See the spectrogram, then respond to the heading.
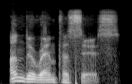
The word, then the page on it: Underemphasis: British English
